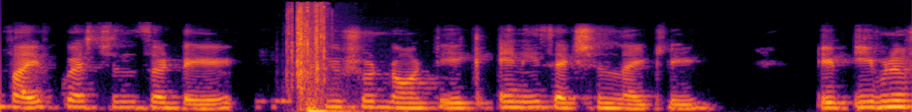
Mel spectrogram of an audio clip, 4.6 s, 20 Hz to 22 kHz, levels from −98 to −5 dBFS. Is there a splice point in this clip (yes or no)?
yes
